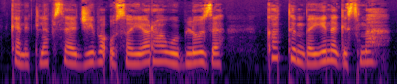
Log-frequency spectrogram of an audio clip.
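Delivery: ordinary delivery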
